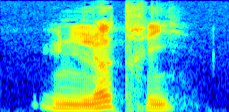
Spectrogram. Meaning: lottery (scheme for the distribution of prizes by lot or chance)
- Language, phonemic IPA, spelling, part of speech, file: French, /lɔ.tʁi/, loterie, noun, Fr-loterie.ogg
